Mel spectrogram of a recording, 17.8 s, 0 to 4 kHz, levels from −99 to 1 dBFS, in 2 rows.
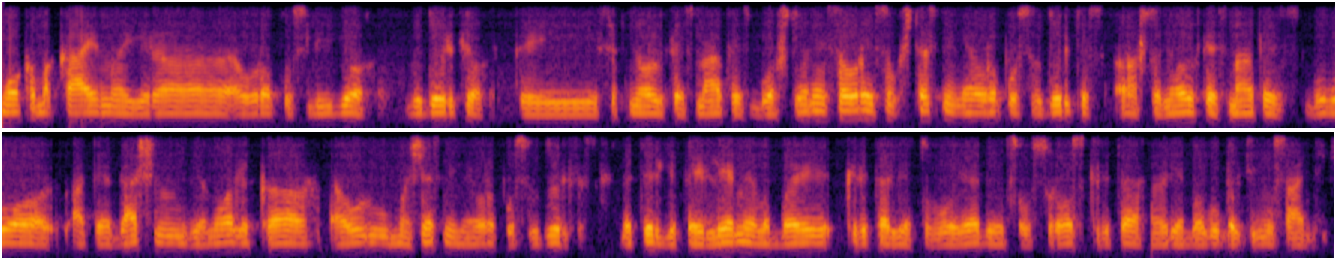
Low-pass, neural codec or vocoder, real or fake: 3.6 kHz; none; real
